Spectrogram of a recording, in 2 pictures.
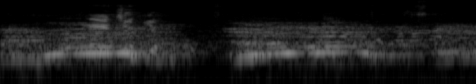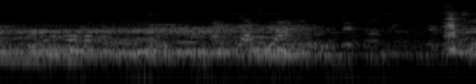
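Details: White cows lowing in drawn-out, harmonic moos that overlap one another, several voices rising and falling across the stretch with brief lulls between calls.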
